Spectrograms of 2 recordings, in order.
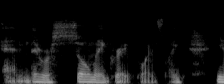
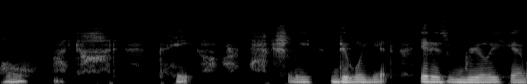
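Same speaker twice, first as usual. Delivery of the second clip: thrilled, slow, drawn-out, savoring each word; 4 dB louder than usual. Retelling sitting in the theater seeing the twist: retelling own excited reaction. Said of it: "I was so excited".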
